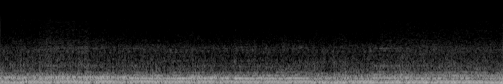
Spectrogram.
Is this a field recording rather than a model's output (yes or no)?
no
